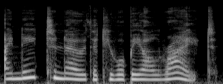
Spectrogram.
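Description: A woman's voice: fairly even intonation, normal speed, darkish tone, dry recording, studio quality, natural voice. A woman voicing an anxious young wife who pleads in a raised voice. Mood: pleading. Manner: pleading, higher than her narration.

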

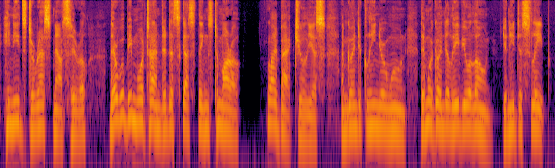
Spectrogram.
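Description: A man's voice: mid-range voice, a little slow, no echo, studio quality, lightly acted. A man reading a grave, blunt healer. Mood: gentle. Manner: calm, firm, explanatory. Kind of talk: audiobook character reading.

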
